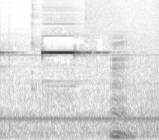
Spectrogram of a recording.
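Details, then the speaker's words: A single sharp high beep, then quiet room sounds: a Progressa hospital bed's exit alarm, triggered when the person on the bed moves, during a training demonstration. "Okay, Can you try to move? Yes. See? So it's alarm. So you can silence Silent. it."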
